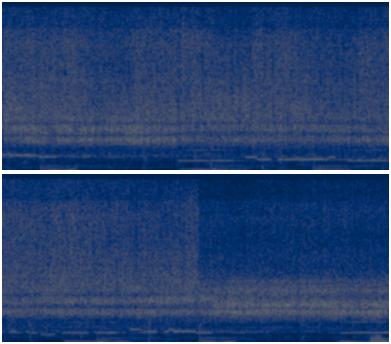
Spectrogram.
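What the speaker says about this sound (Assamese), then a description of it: "তাৰ কাৰণে লাই পাতখিনিকে আগত ভাজি ল'ম" Lai xaak mustard green leaves fry in a pan for an Assamese pork dish, giving a steady bright sizzle, with a low, regular pulsing hum repeating beneath it throughout.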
